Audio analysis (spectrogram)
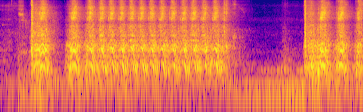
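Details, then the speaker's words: Budget rat rod truck, first restart after radiator leak repair: starter churns slowly, about two and a half turns a second, pauses, then drags again as the battery runs flat; slow cranking from weak battery, needs charging. "I'm running out of battery now yes sir uh why I need to charge the battery first let's get some juice into this battery so we can crank the sink properly"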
